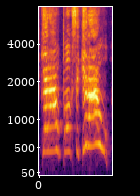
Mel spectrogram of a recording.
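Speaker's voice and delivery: loud high desperate call; crying out together. Acted. Animals urging Boxer to escape, desperate shout. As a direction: shout it after the van. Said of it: "took up the cry".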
